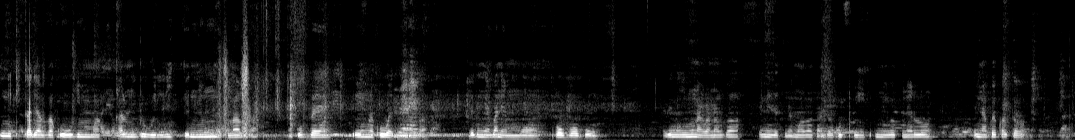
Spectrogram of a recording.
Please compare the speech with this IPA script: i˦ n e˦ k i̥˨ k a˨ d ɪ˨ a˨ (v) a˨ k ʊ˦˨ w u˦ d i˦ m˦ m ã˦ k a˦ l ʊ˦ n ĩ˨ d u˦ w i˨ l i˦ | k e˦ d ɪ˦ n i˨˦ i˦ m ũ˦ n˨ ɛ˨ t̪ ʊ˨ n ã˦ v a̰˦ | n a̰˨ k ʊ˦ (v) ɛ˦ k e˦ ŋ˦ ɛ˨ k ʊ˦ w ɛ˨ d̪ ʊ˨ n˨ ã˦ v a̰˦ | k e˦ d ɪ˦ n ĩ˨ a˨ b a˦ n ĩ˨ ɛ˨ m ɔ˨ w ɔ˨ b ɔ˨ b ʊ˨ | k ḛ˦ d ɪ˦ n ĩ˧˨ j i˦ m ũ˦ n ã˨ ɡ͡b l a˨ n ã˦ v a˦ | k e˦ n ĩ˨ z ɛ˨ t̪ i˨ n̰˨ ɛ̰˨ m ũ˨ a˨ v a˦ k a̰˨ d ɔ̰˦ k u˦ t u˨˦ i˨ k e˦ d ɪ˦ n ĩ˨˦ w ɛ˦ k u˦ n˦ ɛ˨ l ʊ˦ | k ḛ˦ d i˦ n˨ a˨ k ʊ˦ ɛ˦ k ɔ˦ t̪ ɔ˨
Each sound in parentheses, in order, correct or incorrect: correct, correct

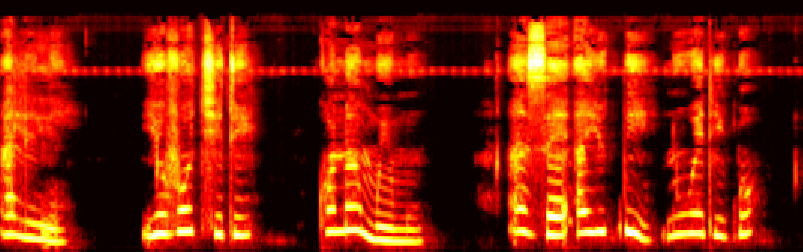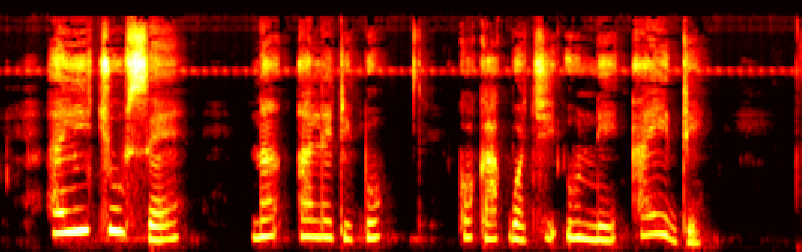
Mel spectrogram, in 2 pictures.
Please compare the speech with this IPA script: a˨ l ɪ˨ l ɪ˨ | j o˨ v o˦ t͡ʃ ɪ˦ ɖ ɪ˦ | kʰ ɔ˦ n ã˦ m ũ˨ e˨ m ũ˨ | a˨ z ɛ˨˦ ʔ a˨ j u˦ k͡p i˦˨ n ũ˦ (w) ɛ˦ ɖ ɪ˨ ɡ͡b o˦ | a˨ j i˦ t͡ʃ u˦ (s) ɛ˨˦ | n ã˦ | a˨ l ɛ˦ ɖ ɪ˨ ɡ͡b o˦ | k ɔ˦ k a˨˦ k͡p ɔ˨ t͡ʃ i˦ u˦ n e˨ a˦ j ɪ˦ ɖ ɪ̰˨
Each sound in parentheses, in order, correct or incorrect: correct, correct

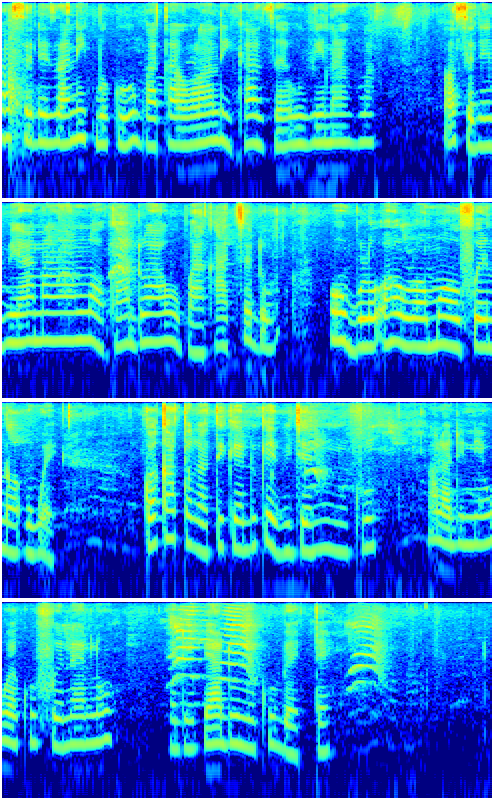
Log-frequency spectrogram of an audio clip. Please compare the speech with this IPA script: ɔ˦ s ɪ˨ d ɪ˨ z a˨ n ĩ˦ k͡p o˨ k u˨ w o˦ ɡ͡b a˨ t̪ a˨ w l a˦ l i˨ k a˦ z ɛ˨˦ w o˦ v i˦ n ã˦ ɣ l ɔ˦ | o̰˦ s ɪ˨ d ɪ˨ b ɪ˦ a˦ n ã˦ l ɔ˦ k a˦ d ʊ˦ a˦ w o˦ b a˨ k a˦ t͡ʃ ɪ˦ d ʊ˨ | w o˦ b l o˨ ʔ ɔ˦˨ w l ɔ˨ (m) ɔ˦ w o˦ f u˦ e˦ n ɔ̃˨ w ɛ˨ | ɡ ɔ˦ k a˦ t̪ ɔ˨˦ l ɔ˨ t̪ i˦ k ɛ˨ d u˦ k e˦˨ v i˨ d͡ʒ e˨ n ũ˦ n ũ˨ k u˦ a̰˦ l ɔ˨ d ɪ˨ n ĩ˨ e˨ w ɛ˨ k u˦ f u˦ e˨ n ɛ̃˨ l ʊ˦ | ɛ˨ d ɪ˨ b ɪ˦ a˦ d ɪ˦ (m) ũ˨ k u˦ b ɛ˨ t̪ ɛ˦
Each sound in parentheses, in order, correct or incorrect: correct, incorrect: n

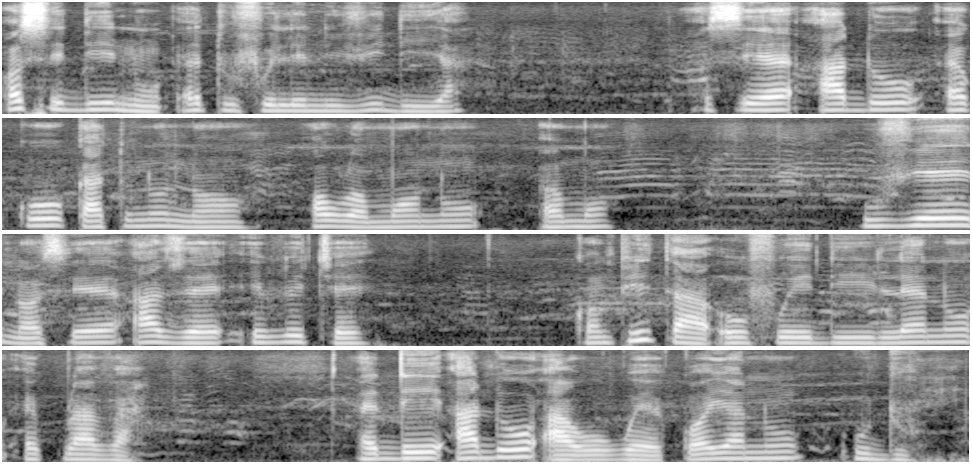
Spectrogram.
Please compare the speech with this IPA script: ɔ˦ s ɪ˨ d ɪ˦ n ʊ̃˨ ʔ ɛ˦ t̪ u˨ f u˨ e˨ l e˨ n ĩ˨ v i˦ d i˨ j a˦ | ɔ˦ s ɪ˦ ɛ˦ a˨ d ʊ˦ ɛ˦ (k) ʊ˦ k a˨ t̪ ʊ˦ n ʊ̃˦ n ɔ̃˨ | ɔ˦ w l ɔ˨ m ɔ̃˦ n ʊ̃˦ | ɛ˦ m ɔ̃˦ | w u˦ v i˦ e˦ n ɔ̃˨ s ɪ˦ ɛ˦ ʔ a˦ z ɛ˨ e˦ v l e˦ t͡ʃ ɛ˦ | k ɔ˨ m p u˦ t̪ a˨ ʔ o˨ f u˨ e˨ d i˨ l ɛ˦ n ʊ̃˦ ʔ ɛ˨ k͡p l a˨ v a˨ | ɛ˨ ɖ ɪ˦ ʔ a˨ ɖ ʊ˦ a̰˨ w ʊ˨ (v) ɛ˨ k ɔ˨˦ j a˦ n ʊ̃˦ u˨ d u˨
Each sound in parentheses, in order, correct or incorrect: correct, incorrect: w

